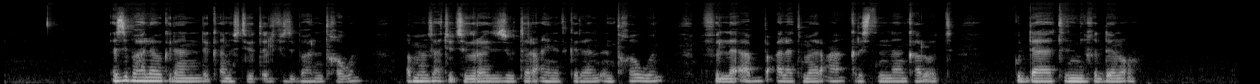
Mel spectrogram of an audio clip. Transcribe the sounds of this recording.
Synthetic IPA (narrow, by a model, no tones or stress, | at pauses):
ʔɨzibahlawiɡɨd̪anɨd̪ɐkʼːanɨst̪ʰijot̪ʼɨlfizɨbahalɨnt̪ʰɨ̥xɐwːʊn | ʔaβmɐβzaħt̪ʰit̪ʰɨɡɾajɨzɨwt̪ʰɐɾa̰ʕajnɐt̪ɡɨd̪anɨnt̪ʰɨ̥xɐwːʊn | b̥ɨfɨlːa̰ja̰βbaʕlat̪mɐɾʕakɨɾɨst̪ʰɨnːankʰalo̞̰t̪ | ɡ̥ud̪ːajat̪ʰɨnjɪxɨd̪ɐnu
